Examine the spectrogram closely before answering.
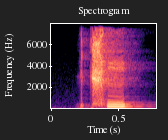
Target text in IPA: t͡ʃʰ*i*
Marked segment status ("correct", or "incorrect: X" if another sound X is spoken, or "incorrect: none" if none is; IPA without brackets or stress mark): correct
